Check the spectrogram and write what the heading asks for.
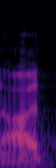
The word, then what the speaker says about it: Ott: I'm Ott. A lot of people mispronounced it.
